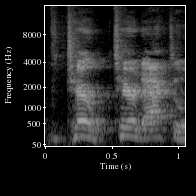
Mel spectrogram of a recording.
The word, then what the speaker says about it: pterodactyl: And pterodactyl was there. And I thought of this. I was like, how come you can't hear a pterodactyl go to the bathroom? Because its P is silent.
